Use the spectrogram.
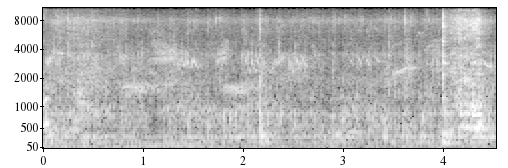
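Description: Garam masala powder being stirred into a pabda fish poppy-seed curry, with soft scraping and clinking of a spoon in the pan, close and moderate under light background noise and a brief louder clatter at the end.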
